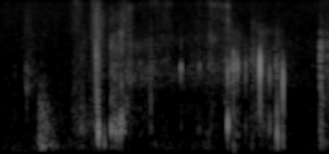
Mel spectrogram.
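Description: Several soft thuds and rustles of movement, about six in two seconds, like steps and shuffling close to the microphone.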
